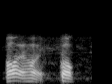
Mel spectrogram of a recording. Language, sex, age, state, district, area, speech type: Assamese, male, 30-45, Assam, Golaghat, urban, conversation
